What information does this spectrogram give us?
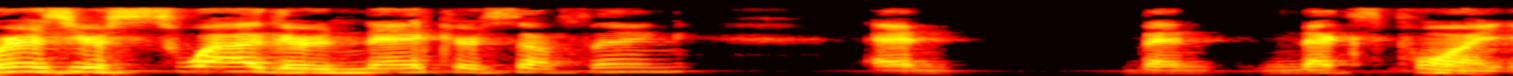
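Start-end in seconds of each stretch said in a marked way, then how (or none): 0.0-1.2 loud, high, heckling-style shout. Retelling a heckle from a spectator during a match: imitating a fan shouting. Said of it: "someone late in the fourth set shouted".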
